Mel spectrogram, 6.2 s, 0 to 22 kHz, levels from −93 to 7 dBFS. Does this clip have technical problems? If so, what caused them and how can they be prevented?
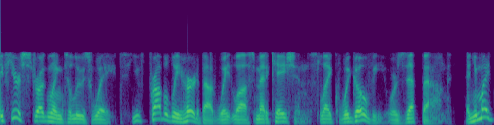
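No, this clip has no technical problems, so there is nothing to prevent.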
